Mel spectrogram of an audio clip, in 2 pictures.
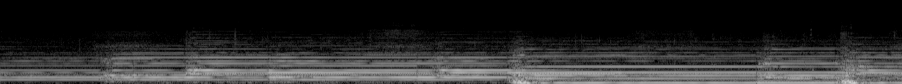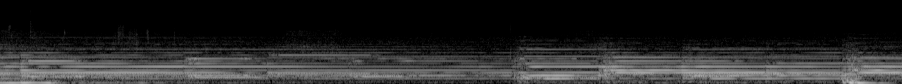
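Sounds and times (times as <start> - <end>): instrumental music of held chords: 0.0 - 18.0
deep bass note: 5.1 - 10.3.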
